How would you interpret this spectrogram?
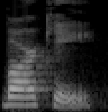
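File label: "Barky", English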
